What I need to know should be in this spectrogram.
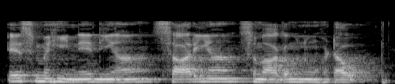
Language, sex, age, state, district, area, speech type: Punjabi, male, 30-45, Punjab, Kapurthala, rural, read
